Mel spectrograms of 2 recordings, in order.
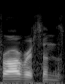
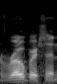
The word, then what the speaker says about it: Robertson: have to give a little shout out to Josh Robertson's mother who corrected us on our pronunciation of her son's name. It is indeed Robertson, not Robersonson as we had been saying.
